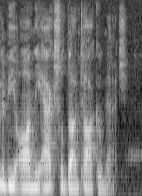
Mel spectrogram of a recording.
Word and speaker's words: Dontaku: First of all, the road to Dontaku has been started. That's how you say it.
